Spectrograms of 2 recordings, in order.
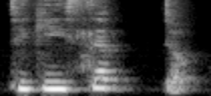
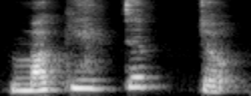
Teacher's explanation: Because the strong I comes before a T and a vowel is right after it, that T will become an S. It will change to tiki septok.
